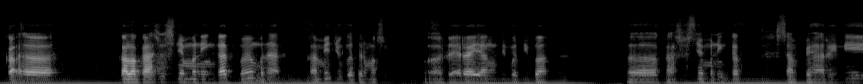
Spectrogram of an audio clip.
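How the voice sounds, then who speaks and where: A man speaks through a face mask, his voice bright and forceful at a middling pitch. He is chatting casually on a video call from an office. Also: flat delivery, normal speed, soft background music. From Papua, eastern Indonesia.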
